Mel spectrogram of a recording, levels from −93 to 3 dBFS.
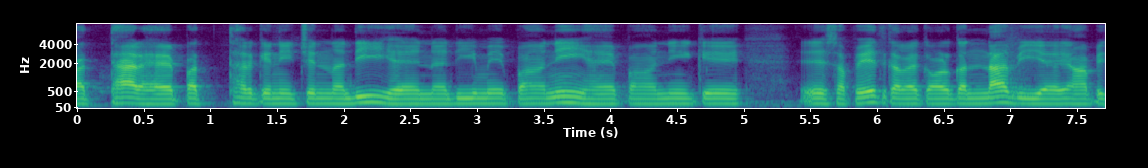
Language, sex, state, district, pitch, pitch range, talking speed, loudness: Hindi, male, Andhra Pradesh, Visakhapatnam, 140 Hz, 135-140 Hz, 165 wpm, -22 LUFS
